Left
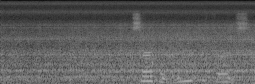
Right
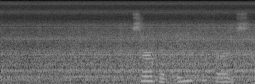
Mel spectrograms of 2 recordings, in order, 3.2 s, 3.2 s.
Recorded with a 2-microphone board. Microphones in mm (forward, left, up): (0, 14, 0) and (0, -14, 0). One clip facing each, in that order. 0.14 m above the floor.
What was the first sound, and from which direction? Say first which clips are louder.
A woman speaking: right 2 dB; 35° right (ahead or behind).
